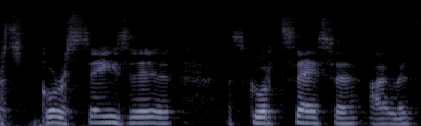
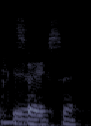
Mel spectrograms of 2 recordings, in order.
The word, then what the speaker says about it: Scorsese: you know this or Scorsese. I use the Italian pronunciation. good, Martin that's good. Scorsese.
